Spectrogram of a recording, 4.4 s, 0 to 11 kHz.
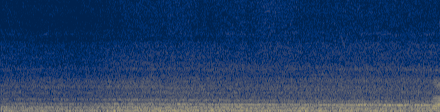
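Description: A twelve-car EMU3000 Tze-Chiang express electric multiple unit runs on the eastern line toward Taitung with a loud, steady rumble of wheels on rail and a rising whine near the end.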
